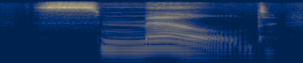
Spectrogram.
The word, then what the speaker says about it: smelled: Smell is a regular verb, so we add e d. And because it ends in an l sound, a voiced sound, the ed d ending uses the d sound.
